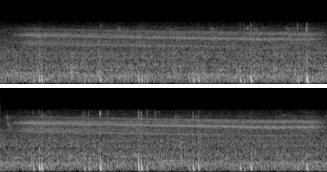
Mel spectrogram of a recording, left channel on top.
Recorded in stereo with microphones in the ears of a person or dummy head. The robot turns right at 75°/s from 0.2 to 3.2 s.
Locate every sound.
0.3 s tapping: 35° right (ahead or behind), 0.5 m; by 3.2 s 70° left (ahead or behind), 0.5 m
